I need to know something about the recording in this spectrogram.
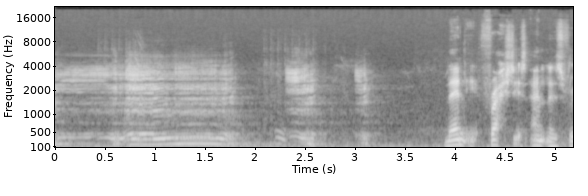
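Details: Large red stag in Richmond Park woodland during the rut, bellowing after thrashing in bracken: a low, strained, harmonic groan lasting about two seconds, then shorter rough grunts, followed by sharp broadband clattering sounds.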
